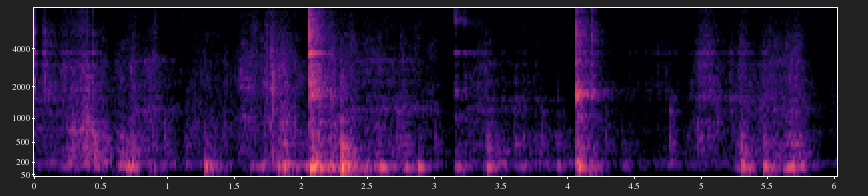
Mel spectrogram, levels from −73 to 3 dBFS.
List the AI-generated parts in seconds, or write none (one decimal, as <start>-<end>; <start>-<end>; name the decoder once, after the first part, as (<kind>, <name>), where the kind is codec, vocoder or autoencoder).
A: 0.0-0.5 (codec, DAC); 3.1-5.5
